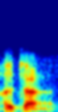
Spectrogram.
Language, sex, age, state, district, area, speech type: Sindhi, male, 60+, Rajasthan, Ajmer, urban, conversation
